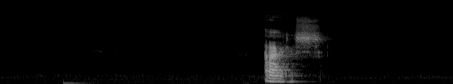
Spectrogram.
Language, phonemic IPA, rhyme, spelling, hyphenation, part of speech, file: Dutch, /aːrs/, -aːrs, aars, aars, noun, Nl-aars.ogg
- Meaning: 1. anus, arse(hole), rectum 2. butt 3. shit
